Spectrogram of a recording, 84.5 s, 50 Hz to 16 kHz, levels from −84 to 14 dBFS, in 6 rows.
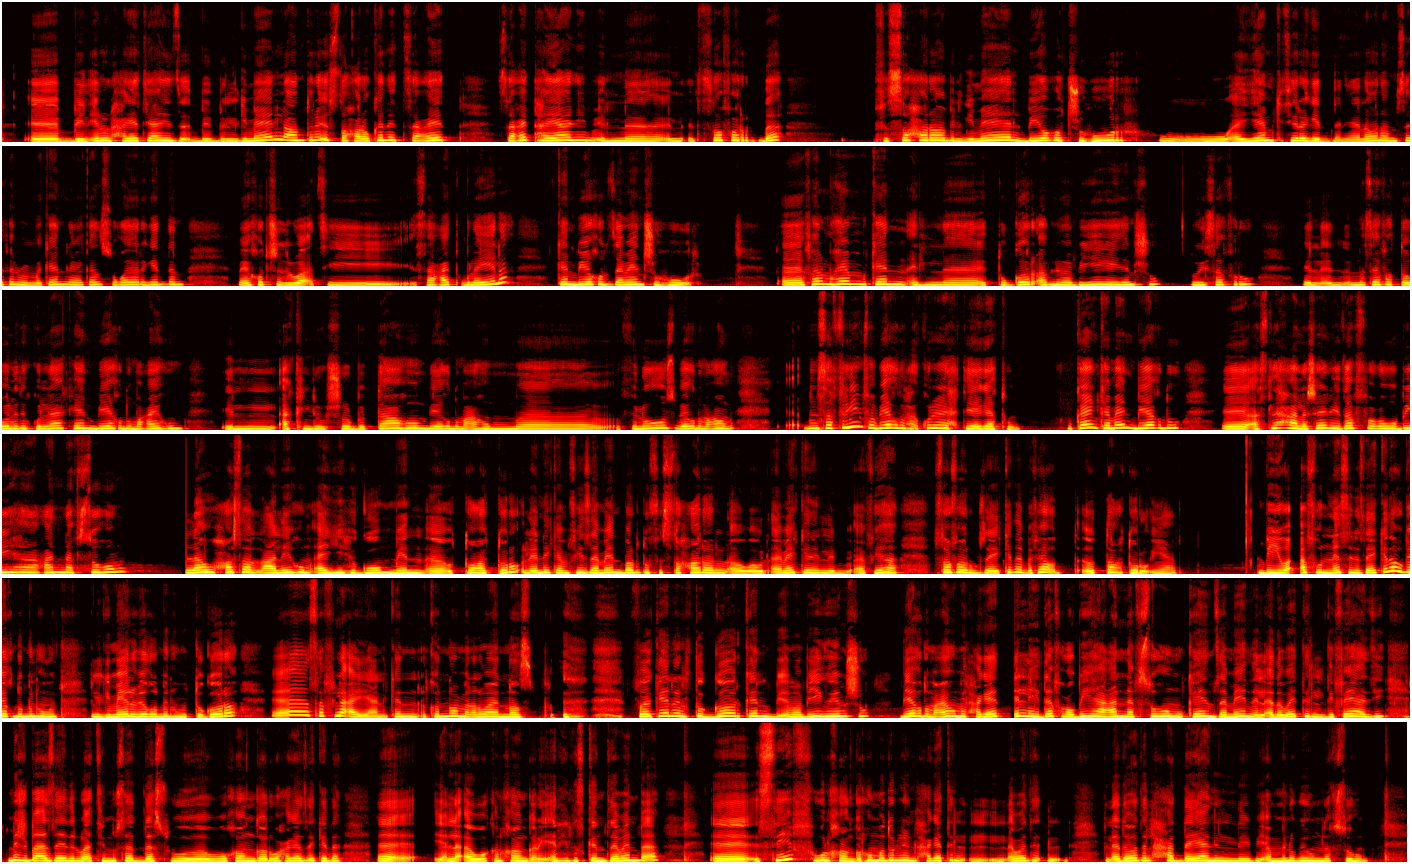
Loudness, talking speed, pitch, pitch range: -15 LUFS, 125 wpm, 265 Hz, 245-285 Hz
